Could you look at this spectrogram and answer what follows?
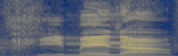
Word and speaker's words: Jimena: 24 Me podrías felicitar me llamo Jimena se pronuncia como con j Te quiero mucho gracias por toda Jimena con j Jimena felices 24 pasa un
